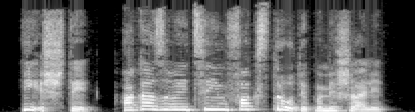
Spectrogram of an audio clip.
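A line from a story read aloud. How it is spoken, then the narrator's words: Cheerful shouting. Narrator (Russian): Якушев весело кричит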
